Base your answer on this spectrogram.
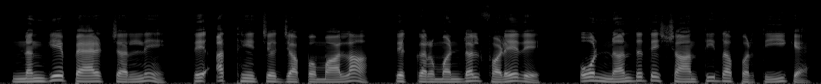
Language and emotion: Dogri, neutral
